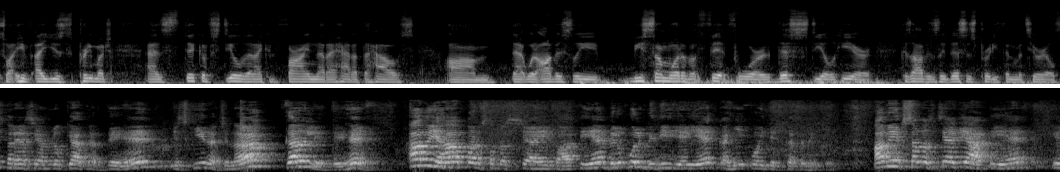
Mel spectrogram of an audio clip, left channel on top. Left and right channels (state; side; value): different; both; correlation -0.01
